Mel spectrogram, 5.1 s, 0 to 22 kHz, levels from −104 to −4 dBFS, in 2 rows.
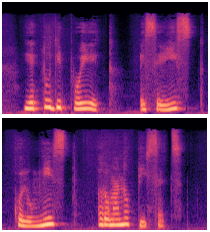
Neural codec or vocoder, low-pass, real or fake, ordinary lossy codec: codec, 44.1 kHz, 2.6 kbps, DAC; 14.4 kHz; fake; MP3, 64 kbps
